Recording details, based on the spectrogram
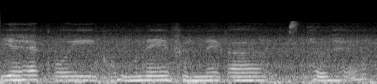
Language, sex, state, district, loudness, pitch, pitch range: Hindi, female, Bihar, Saran, -14 LUFS, 185 Hz, 180-195 Hz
